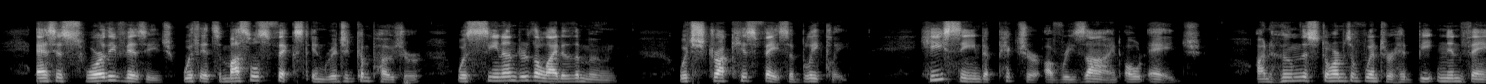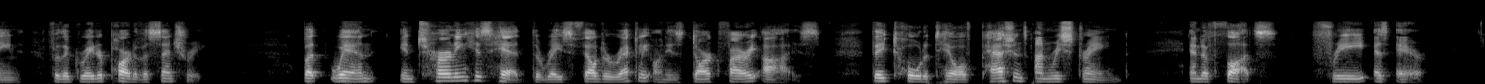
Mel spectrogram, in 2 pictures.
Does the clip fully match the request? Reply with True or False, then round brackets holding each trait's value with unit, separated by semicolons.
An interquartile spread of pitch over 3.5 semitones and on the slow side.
False (4.4 semitones; 155 wpm)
